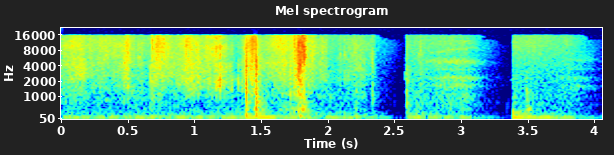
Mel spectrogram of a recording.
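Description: A man speaks into a microphone, heard from across a room.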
